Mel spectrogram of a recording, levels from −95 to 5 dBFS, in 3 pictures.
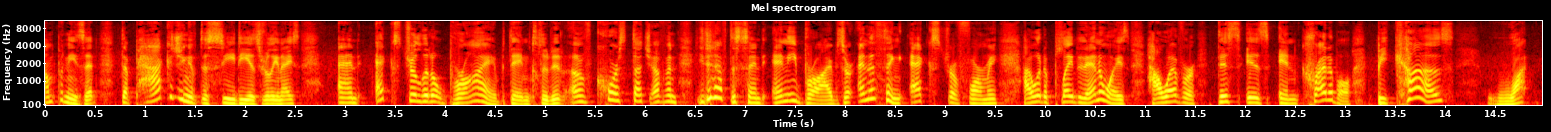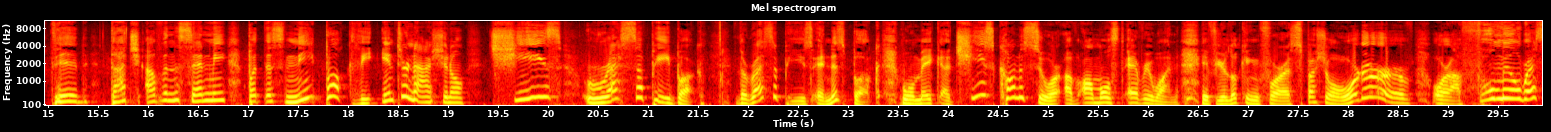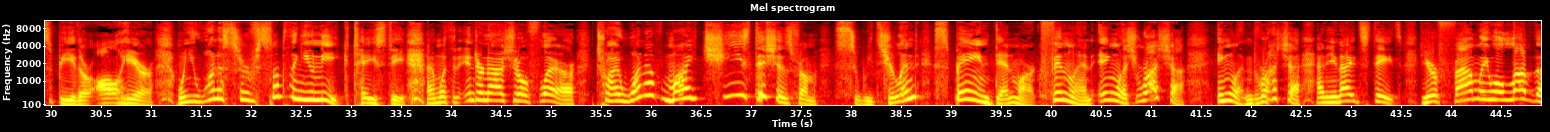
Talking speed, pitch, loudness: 165 wpm, 215 Hz, -19 LUFS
